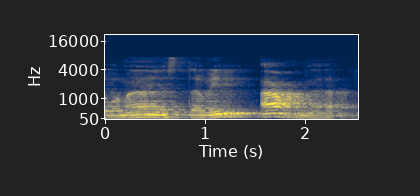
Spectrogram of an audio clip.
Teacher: حمزہ اقصی حلق سے، عین وسط حلق سے ادا کریں گے اور عین پہ اظہار ہوگا۔ میم کو 2 حرکات لمبا کریں گے، کھڑا زبر ہے، یا نہیں پڑھیں گے۔ · وما یہ مالف مدہ ہے، یستوی سین ساکن پہ ہمس ہے، باریک پڑھا جائے گا، تا بھی باریک ہے، وی یا مدہ ہے، لیکن الاعمى کا حمزہ وصلی ہونے کی وجہ سے واو کو الاعمى کے لام سے ملا دیا تو یستویل ہو گیا۔ وما یستویل اعمى، حمزہ اقصی حلق سے، عین وسط حلق سے ادا کریں گے اور عین پہ اظہار ہوگا۔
